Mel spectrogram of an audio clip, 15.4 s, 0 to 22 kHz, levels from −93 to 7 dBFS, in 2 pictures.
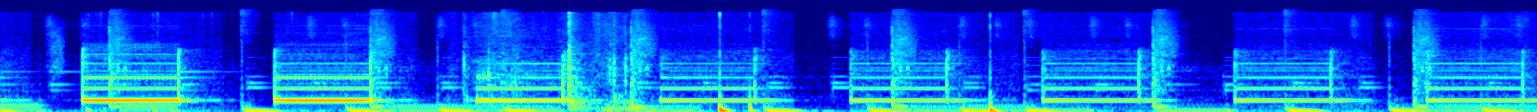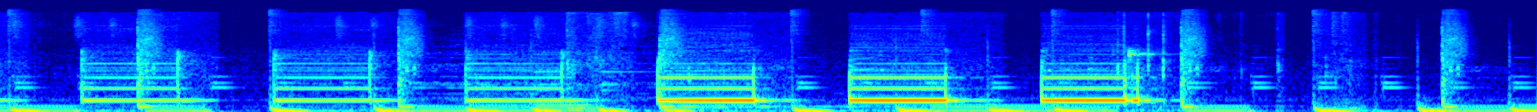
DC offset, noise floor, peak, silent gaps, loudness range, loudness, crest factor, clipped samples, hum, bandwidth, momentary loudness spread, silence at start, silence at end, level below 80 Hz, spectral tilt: under 0.1%; -50 dBFS; -10 dBFS; none; 13 LU; -29 LUFS; 18 dB; under 0.1%; none; 15.5 kHz; 18 LU; 0 s; 0 s; -38 dBFS; -6.5 dB/octave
